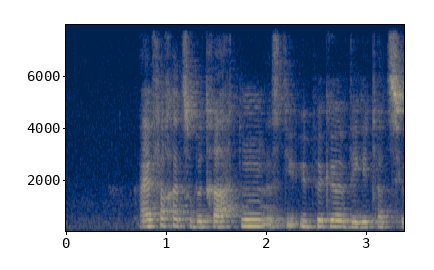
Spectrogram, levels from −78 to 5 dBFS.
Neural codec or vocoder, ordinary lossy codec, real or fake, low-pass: none; none; real; none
